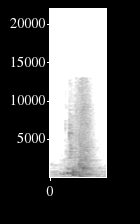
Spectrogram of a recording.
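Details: French bulldog: a single short, sharp, hissing nasal burst, an ordinary sneeze.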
